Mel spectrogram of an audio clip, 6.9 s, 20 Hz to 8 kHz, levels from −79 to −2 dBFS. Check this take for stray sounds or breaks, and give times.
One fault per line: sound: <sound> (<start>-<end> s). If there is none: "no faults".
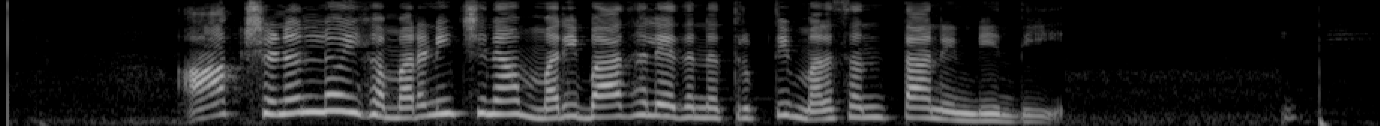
no faults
